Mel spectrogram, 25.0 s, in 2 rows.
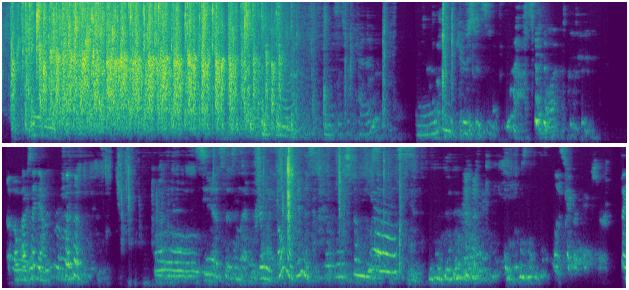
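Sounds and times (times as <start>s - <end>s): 
people talking: 0.0s - 1.8s, 4.8s - 11.9s, 12.6s - 24.9s
crowd applause: 0.0s - 6.2s.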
